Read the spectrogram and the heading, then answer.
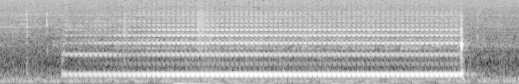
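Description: A single ringback tone from an outgoing phone call: one steady, buzzy electronic ring lasting about two seconds, with no talking over it.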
